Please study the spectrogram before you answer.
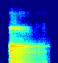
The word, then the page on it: AR: British English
